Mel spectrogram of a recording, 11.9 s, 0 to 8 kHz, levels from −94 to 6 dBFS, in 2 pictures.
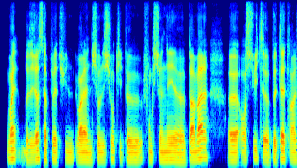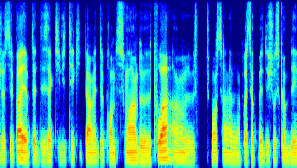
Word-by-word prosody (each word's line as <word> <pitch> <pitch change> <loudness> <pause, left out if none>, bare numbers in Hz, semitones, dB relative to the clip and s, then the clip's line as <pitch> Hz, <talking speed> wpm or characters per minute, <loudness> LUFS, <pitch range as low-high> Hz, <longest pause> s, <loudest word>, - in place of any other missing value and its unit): Ouais, 115 +1 +4
bah, 95 - -6
déjà, 95 +4 +3
ça - - +1
peut 100 - -4
être 95 - -3
une 95 -1 -8
voilà 95 0 +4
une 90 -2 -4
solution 95 -1 -3
qui - - -9
peut 95 0 -2
fonctionner, 100 0 -2
heu, 90 -3 0
pas 95 +4 +5
mal. 125 +4 +6 0.4
Heu, 95 +1 +4
ensuite, 115 +4 -4
heu, 90 -2 +3
peut-être, 110 - +2
hein, 95 0 +1
je 90 -1 -6
sais 85 - -6
pas, 110 0 +7
il - - +6
y - - +5
a 95 - 0
peut-être 95 - -4
des 90 +2 -8
activités 90 -1 -7
qui - - -20
te - - -42
permettent 90 -2 +1
de - - -4
prendre 90 -2 -3
soin 100 0 +1
de 90 -2 -3
toi, 115 +4 +5
hein, 95 +1 -4
heu. 85 -2 -6
Je - - -14 0.2
je - - -33
pense, 95 -1 -4
hein, 95 -1 -4
heu, - - -7
après 80 - -3
ça - - -6
peut - - -8
être 85 - -3
des 90 - -7
choses 95 +2 -7
comme 90 -1 -5
des 85 0 -3
95 Hz, 265 wpm, -24 LUFS, 90-100 Hz, 0.4 s, pas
